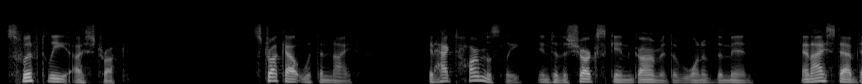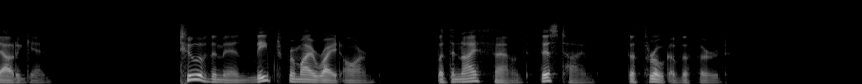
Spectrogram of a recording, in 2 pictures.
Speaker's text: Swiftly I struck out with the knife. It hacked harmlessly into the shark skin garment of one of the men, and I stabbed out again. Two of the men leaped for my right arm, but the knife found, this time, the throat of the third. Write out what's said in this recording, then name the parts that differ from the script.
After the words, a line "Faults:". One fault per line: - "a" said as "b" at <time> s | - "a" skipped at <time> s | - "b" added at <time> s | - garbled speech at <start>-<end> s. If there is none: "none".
Swiftly I struck struck out with the knife. It hacked harmlessly into the shark skin garment of one of the men, and I stabbed out again. Two of the men leaped for my right arm, but the knife found, this time, the throat of the third.
Faults:
- "struck" added at 2.5 s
